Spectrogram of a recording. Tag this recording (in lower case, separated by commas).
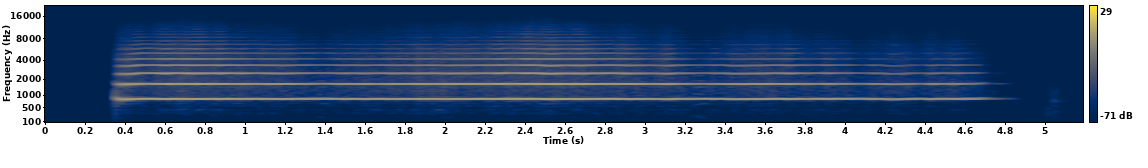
brass instrument, trumpet, music, musical instrument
